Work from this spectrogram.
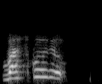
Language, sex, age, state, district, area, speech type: Goan Konkani, female, 18-30, Goa, Murmgao, urban, conversation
